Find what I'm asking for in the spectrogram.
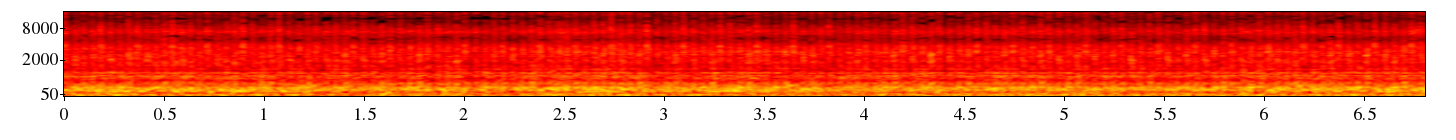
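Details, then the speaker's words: Hot Mitsubishi L300 diesel idling: heavy, shaky, uneven pulsing rough idle; severe compression leak bubbling into the radiator, suspected head gasket or injector side, with heavy blow-by. "ini sudah panas ini dan jelasnya ada kebocoran kompresi sangat parah sekali bisa kita analisa dari paking dieselnya ataupun dieselnya yang bermasalah lalu yang kedua mesinnya goncang parah seperti ini mesinnya kasar"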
